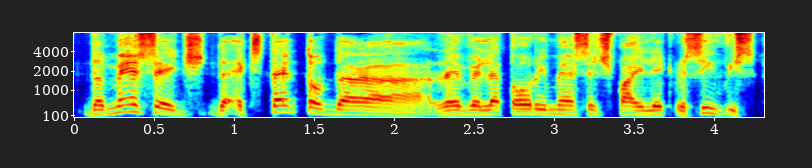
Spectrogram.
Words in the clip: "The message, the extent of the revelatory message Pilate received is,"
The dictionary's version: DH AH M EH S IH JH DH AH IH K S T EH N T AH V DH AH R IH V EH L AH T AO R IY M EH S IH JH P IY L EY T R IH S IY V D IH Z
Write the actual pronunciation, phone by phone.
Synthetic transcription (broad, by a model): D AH M EH S IH JH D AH IH K S T EH N T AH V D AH R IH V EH L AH T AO R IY M EH S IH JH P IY L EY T R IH S IY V IH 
